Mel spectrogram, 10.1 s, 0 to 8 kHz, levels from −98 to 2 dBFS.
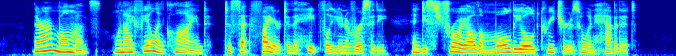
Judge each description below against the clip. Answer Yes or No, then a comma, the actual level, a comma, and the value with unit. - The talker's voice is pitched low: No, high, 190 Hz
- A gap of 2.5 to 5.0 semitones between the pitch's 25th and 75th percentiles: Yes, average, 4.1 semitones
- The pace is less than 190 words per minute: Yes, average, 140 wpm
